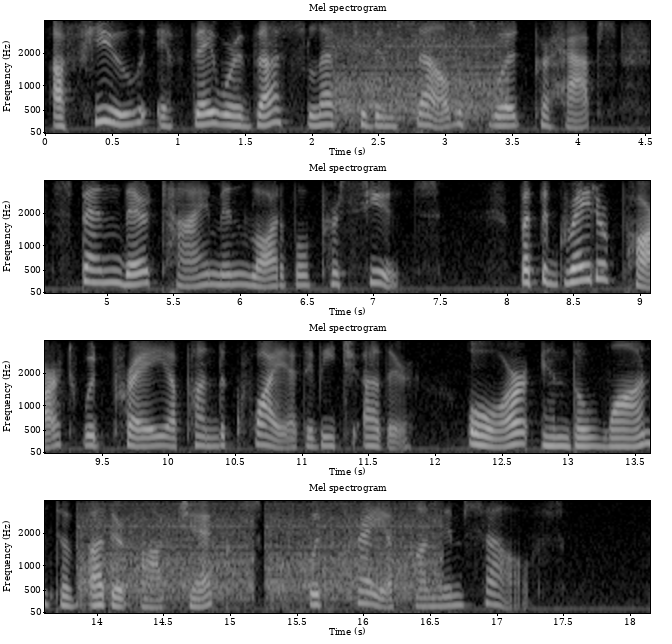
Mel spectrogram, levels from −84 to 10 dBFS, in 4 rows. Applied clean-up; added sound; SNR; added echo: none; Mechanisms; 7 dB; none.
